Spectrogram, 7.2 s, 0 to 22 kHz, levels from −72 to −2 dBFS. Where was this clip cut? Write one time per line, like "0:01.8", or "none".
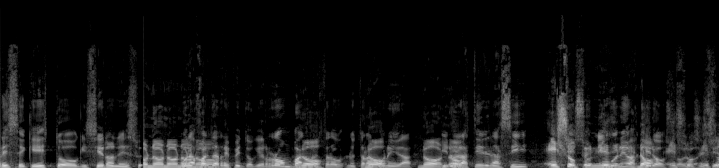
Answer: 0:01.5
